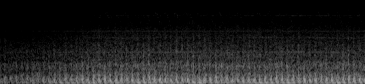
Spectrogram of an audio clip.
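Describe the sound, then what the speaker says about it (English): Helicopter in a Bolivian open-world tactical shooter game, rotor thump fading in then holding a fast, steady chop, close and fairly loud, without voices. "Let's take your helicopter."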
